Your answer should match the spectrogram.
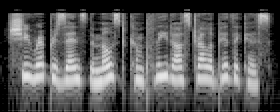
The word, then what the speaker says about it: Australopithecus: a cave today she represents the most complete Australopithecus pronounced Australopithecus skeleton and is helping researchers to learn more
